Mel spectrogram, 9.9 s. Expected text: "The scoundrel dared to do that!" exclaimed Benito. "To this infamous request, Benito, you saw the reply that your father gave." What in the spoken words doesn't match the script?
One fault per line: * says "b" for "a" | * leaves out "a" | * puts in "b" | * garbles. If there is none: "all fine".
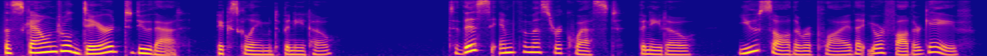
all fine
